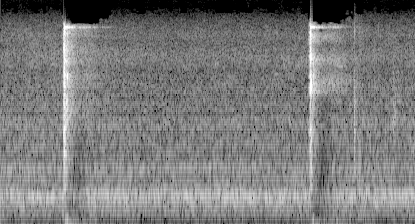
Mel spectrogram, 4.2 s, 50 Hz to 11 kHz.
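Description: Two hammer blows on a hand-held H13 hot cut tool driven into a red-hot steel railroad spike on an anvil, about two and a half seconds apart, each a sharp metal strike with a brief high ring. A steady hum runs underneath.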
